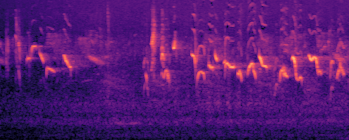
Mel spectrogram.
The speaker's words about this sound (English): If you come down from the heavily cultivated fields east of Norwich into the floodplain of the River Yare, you will find yourself surrounded by the melodies and calls of birds.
